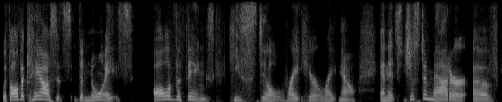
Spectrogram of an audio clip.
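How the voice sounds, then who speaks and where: Lower-voiced woman exhorting with rousing repetition. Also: animated, slow pace, fairly bright tone, no room sound. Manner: repetitive, rousing, addresses listeners directly. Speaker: Bible teacher and co-host. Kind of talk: preaching-style exhortation.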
